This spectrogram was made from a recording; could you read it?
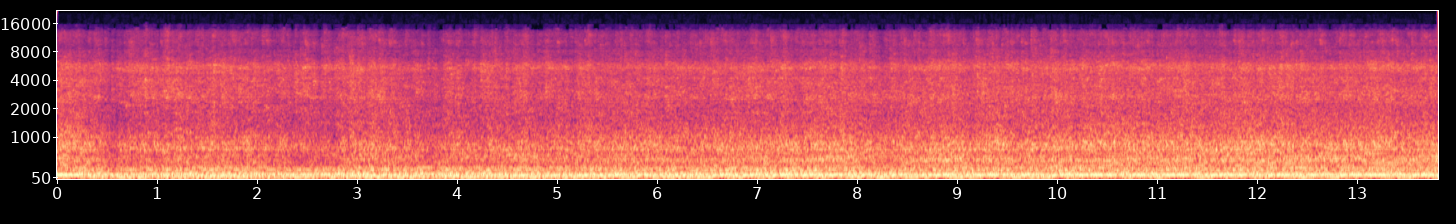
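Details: Holden Monaro engine just reassembled with a new Crower cam (217/226, 114), running on open headers not joined to the exhaust at first start; loud, deep, steady V8 rumble with an even choppy lope, no knocks or misses; normal cammed idle.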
